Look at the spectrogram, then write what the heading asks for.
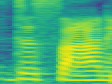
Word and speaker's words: Dasani: by Pepsi and Aquafina I never pronounce this Water Company right - money it's Dasani oh just Sonia sorry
